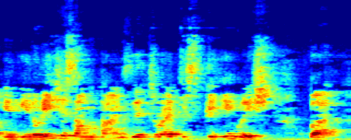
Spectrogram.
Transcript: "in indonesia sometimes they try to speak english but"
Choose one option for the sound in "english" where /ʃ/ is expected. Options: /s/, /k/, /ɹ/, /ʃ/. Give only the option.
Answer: /ʃ/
